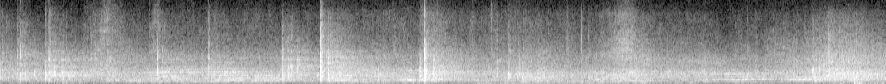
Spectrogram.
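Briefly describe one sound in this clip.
Skates scrape and carve across ice in a large echoing rink.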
